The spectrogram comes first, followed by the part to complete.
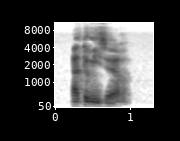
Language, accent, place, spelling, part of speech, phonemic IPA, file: French, France, Lyon, atomiseur, noun, /a.tɔ.mi.zœʁ/, LL-Q150 (fra)-atomiseur.wav
- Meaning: 1. atomizer / atomiser 2. spray, sprayer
